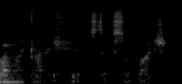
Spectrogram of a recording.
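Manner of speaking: very low-volume whispered grumble; under his breath. Real, not acted. Venting about the hated underwear, whispered. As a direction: whisper it to yourself, exasperated.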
